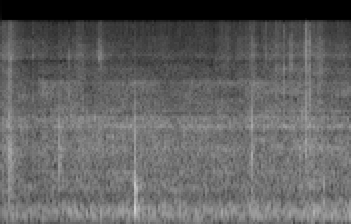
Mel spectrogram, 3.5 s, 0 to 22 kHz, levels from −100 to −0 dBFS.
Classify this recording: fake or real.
fake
